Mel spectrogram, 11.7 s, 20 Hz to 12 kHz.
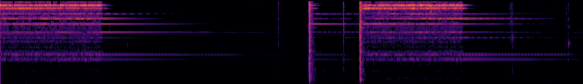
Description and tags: Omas Telefon 01
Recording of an old telephone I found at my grandmothers house. Its from about 1920-1930 and was recorded with a Tascam DR-40.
